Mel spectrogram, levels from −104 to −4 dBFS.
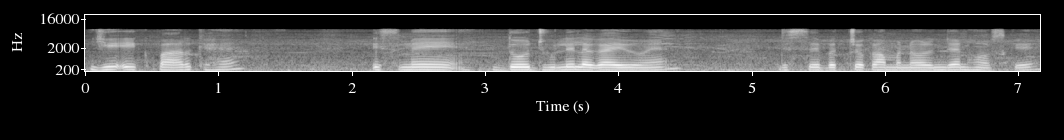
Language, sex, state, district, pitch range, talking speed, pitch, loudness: Hindi, female, Chandigarh, Chandigarh, 175-185 Hz, 140 wpm, 180 Hz, -16 LUFS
